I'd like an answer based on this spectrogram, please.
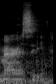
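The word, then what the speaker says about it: Marasi: meaning Steris Wayne and marisi or or I don't know I think I've always called it morassi and I think everybody else pronounces it mercy so whatever uh Wayne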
